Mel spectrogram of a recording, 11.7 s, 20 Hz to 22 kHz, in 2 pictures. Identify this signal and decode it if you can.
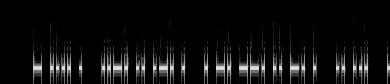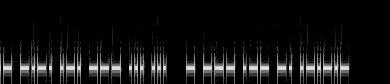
Morse code, heard as a keyed tone, about 28 wpm, 700 Hz. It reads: THE FIRE ENGINE IS ACROSS TOWN.
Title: Sentences from Top 1500 Words 28wpm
